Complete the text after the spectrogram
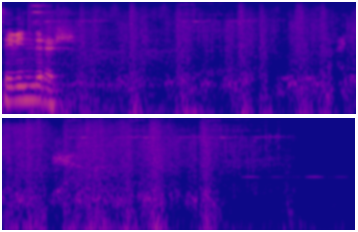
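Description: Clashing, clicking game combat sounds play.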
